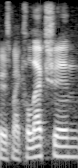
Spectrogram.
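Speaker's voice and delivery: plain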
